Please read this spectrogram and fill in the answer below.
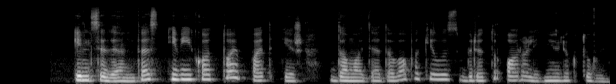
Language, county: Lithuanian, Vilnius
